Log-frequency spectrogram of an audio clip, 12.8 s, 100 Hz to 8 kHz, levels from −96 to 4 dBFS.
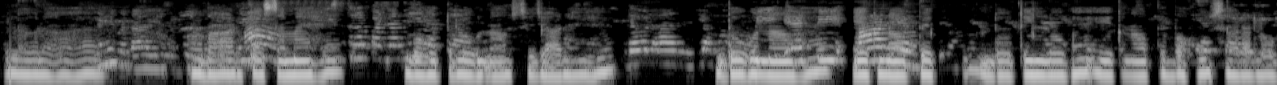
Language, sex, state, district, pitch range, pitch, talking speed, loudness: Hindi, female, Bihar, Lakhisarai, 175-195 Hz, 180 Hz, 145 wpm, -28 LUFS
